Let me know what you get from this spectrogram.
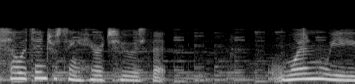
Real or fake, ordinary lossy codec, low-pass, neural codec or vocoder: real; Opus, 64 kbps; 5.4 kHz; none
